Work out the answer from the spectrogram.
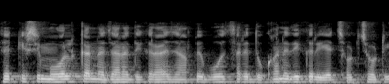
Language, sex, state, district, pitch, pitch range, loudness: Hindi, male, Haryana, Jhajjar, 120 Hz, 115-125 Hz, -17 LUFS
